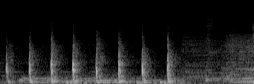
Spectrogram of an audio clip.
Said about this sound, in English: begins pounding on the floor.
